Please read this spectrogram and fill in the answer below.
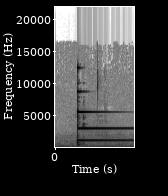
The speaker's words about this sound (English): The bell coming from somewhere on you. You check your pocket. And you hear the bell again. The bell reminds you of my voice. Calm, safe, and reassuring.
